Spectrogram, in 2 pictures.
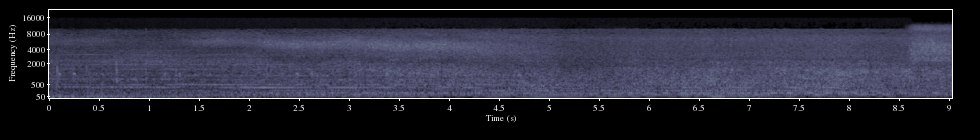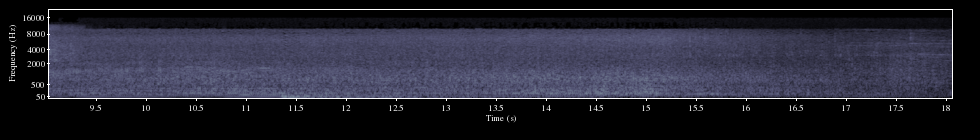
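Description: A small propeller plane comes in to land, its engine droning steadily and loudly throughout with a low, rumbling hum and no voices.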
